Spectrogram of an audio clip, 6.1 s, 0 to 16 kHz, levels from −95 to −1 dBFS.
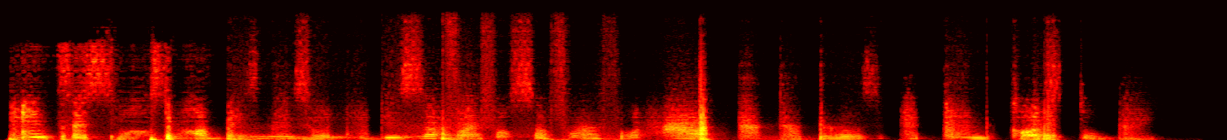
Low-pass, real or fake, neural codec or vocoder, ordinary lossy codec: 14.4 kHz; fake; codec, 44.1 kHz, 0.9 kbps, DAC; none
